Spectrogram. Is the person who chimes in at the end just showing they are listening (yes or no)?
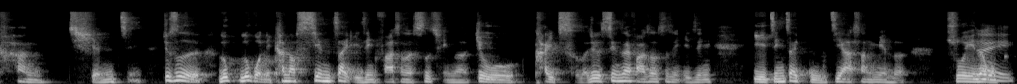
yes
